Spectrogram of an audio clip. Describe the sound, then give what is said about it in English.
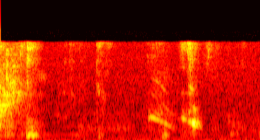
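A dog barks a few times in short, irregular bursts, fairly faint, with a brief whiny, falling tone among them and some muffled voice-like sound in the background. “Oh, dog.”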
